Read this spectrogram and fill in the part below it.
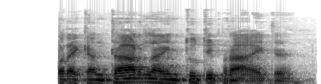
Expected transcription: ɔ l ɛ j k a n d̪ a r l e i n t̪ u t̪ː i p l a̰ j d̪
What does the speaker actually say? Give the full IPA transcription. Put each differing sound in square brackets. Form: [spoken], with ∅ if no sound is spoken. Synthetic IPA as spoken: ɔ [ɾ] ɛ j k a n [t̪] a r l [a] i n t̪ u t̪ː i p [ɾ] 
